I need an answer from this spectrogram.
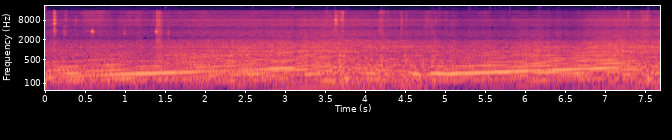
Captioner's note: V8 engine revving noises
